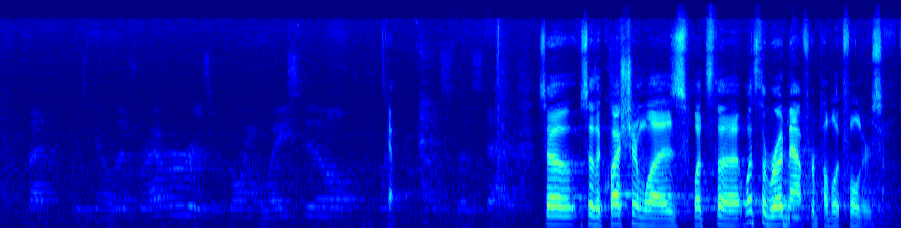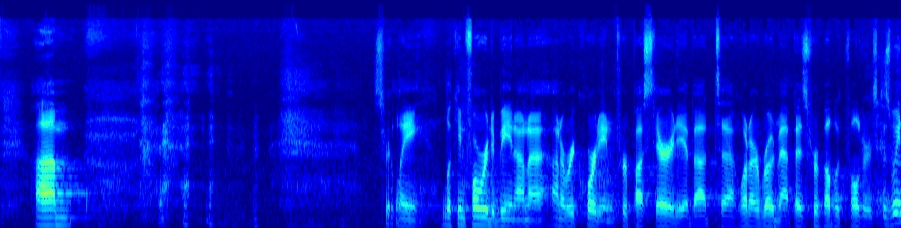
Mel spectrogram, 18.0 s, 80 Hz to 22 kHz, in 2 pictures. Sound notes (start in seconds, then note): 10.4 laugh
